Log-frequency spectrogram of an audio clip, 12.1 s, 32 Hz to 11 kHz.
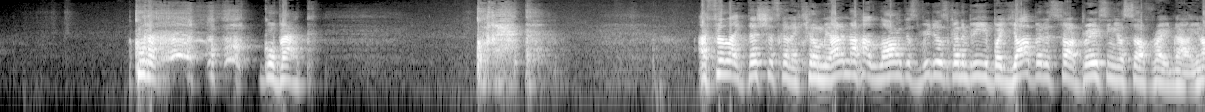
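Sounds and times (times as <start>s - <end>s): man coughing: 1.3s - 2.7s, 4.8s - 5.6s.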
